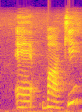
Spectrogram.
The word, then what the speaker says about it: bachi: Bachi we transform in baci. Baco è silkworm. Bachi it's a plural, silkworms. And baci it means kisses. So despite the fact that the letter H is not pronounced, but it changes the meanings of the words.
